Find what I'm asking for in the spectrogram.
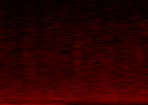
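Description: Steady rain hisses across the whole clip, with a deeper rumbling layer underneath for the first third that then drops away, leaving a softer, even patter. No one speaks.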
